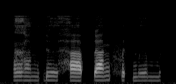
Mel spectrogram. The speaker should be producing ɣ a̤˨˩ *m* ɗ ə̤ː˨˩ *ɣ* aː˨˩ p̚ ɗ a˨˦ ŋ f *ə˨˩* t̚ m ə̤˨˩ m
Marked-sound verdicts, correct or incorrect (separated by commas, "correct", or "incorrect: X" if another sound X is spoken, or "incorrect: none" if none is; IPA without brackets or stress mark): incorrect: ŋ, incorrect: h, correct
